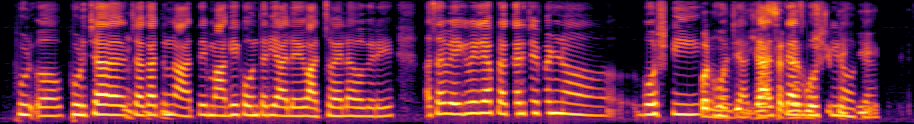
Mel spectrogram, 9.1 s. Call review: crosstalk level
present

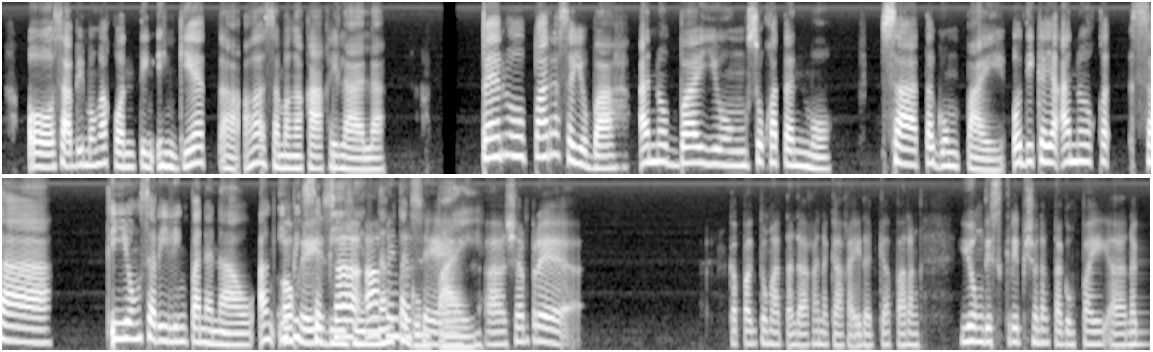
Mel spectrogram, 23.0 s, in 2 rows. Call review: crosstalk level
present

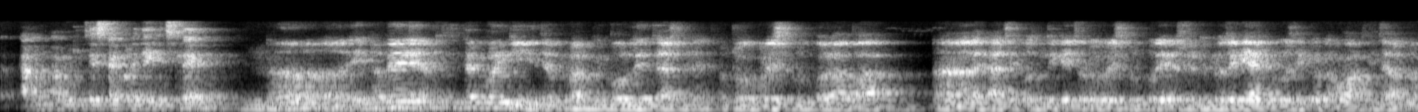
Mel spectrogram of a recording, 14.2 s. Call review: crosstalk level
none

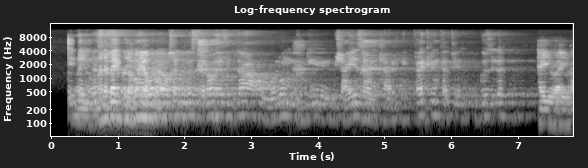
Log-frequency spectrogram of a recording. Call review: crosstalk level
present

